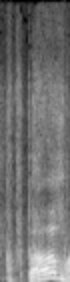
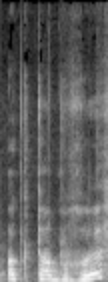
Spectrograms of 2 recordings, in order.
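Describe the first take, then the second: First: "octobre" said whole, settling with a falling tune; word read again. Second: "octobre" read out slowly syllable by syllable, tune rising as if listing; reading word aloud. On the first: Repeating "octobre" for the child, closing with a fall. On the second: Showing a child how to read "octobre", sounded out with a rise. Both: Shown as a demonstration. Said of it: "on va apprendre que octobre".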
